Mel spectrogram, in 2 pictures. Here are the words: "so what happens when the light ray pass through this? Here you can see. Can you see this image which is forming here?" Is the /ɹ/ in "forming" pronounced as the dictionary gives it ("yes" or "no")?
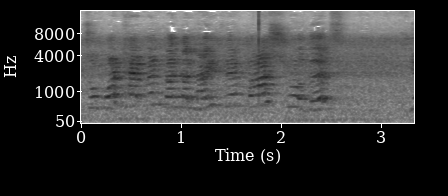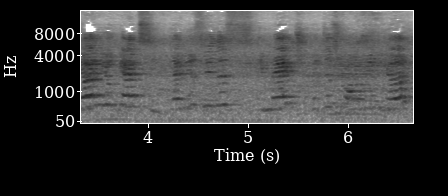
no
